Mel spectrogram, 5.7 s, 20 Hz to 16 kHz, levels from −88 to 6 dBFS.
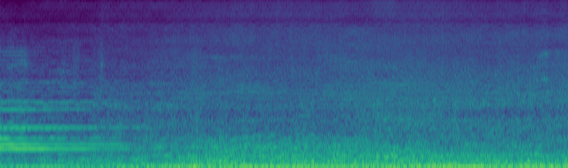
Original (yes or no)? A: no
